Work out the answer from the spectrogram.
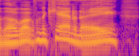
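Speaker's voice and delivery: terrible fake Canadian accent. Describing how people in Vancouver and Montreal talk, doing a bad Canadian accent. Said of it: "I'm terrible with accents".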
